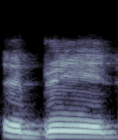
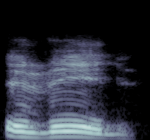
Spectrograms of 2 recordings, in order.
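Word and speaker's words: עֶבֶד: Okay, so the word is not ebed, it's pronounced eved.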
